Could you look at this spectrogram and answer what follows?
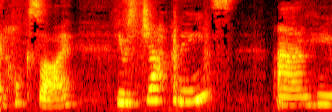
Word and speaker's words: Hokusai: nice to have it so hog sigh it depends how you want to pronounce it but i'm going to say hoksai he was japanese and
